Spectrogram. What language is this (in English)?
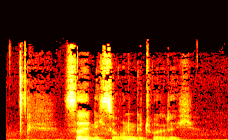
German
